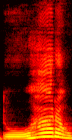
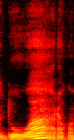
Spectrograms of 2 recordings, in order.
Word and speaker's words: 놓아: 비어 있으니까 그대로 하면 노하라고 발음하는 게 맞잖아. 원래대로 하면. 근데 노하라고 발음하지 않고 히읗을 아예 발음을 빼버린다는 거죠. 그래서 노아라고 합니다.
